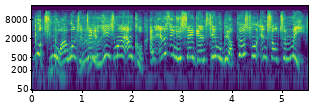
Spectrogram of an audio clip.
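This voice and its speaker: Squeaky excitable rabbit. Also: female voice, fast, noisy background. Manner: excitable, indignant. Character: excitable young rabbit friend.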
